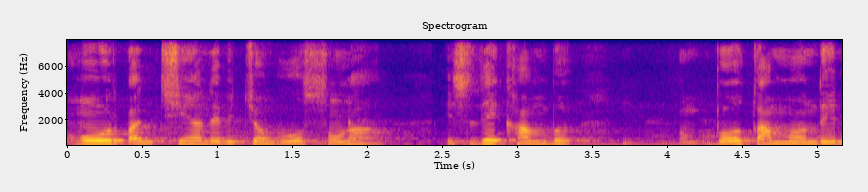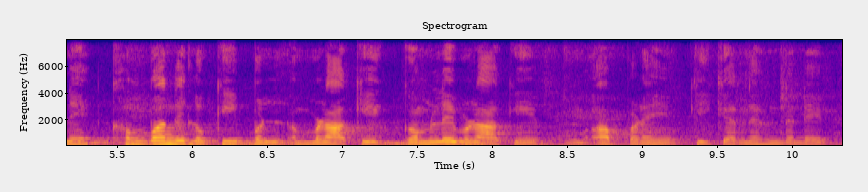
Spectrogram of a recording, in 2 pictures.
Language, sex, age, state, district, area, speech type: Punjabi, female, 60+, Punjab, Ludhiana, urban, spontaneous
